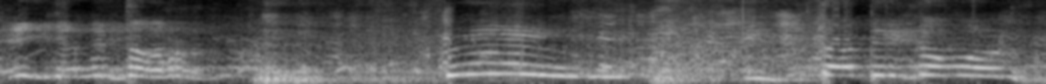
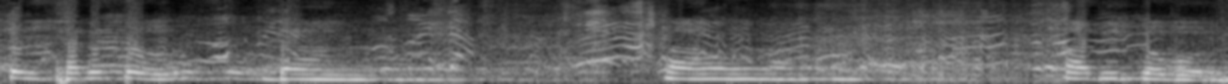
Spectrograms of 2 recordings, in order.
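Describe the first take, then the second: First: The words come out hurried and strained. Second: The words come out halting, with a stammer. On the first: The reciter urgently needs to leave the stage. "ডায়রিয়ার রোগী আর কি" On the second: The reciter stammers. "একটু তোতলা টাইপের কথা বাইরে দিতে সময় লাগে"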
